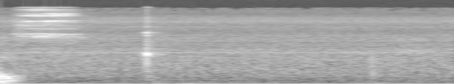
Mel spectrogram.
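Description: A single sharp computer mouse click about three-quarters of a second in, over faint room hum.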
